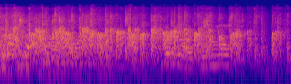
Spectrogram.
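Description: Sustained audience applause at the end of a play in which one performer played four roles, a dense, steady wash of many hands clapping at a loud, even level for the full three seconds, briefly dipping near the end before resuming.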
